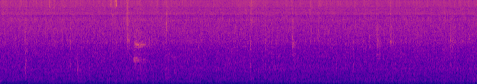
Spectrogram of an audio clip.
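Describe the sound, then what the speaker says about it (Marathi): Heavy monsoon rain pours down in Akola, a steady, even hiss of downpour filling the air throughout with no voices, only faint scattered drips standing out. "आज सकाळपासून खूप चांगला पाऊस पडत आहे"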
